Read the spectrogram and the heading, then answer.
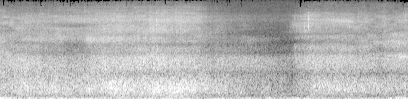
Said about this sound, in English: I thought, why not? It's sunny. and it's always going to be windy.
